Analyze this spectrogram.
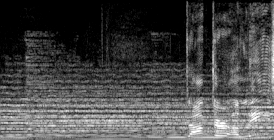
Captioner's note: cheering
